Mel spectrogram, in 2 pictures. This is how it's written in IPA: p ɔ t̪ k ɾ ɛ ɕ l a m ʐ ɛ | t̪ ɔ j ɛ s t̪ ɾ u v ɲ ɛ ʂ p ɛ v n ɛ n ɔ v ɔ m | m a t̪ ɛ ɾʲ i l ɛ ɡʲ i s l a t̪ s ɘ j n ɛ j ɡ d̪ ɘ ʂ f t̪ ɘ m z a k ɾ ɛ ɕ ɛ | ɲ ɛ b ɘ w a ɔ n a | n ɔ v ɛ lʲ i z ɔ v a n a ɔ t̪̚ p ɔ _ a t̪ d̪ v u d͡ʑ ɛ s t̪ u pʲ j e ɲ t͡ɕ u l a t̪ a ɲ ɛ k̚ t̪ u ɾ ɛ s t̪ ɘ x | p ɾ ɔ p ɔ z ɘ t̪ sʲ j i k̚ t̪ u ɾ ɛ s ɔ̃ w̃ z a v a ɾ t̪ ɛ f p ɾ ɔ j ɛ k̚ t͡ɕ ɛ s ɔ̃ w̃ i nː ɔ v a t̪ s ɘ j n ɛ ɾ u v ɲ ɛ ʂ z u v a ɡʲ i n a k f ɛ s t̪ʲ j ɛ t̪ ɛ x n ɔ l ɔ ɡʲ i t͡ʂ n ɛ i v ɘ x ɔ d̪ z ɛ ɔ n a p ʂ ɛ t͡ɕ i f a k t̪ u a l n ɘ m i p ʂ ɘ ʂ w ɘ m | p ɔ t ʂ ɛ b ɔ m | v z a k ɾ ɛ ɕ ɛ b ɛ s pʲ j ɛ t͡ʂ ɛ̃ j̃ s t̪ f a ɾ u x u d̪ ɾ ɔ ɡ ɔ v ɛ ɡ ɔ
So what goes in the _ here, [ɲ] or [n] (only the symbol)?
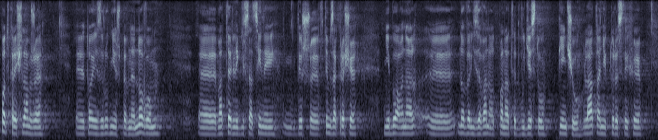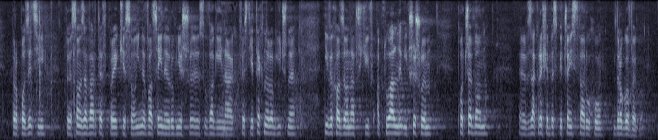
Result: n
